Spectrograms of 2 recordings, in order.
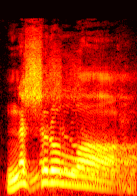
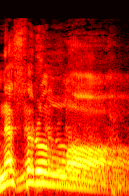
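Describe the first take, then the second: Both takes have the same delivery.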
